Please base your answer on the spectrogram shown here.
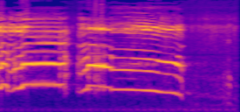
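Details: Rooster crowing in a coop while hens eat eggs. A loud, harmonically rich crow comes in two parts: a short first burst, a brief gap, then a longer, steady, slightly falling note that cuts off sharply before quiet background.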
